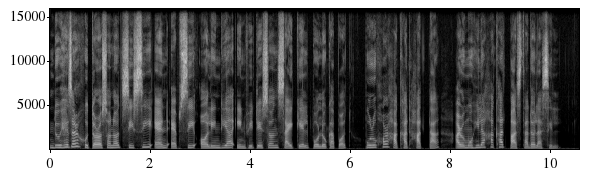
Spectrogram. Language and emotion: Assamese, neutral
